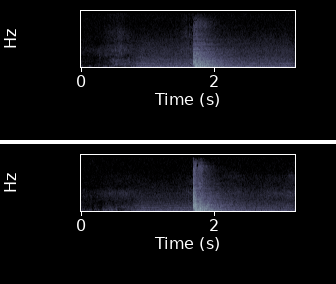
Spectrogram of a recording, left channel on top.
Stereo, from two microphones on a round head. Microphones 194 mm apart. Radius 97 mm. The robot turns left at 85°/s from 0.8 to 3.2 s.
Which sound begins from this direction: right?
A door slam, at 1.7 s.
